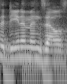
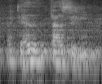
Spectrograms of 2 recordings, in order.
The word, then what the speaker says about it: Idina Menzel: Back in 2014, actor John Travolta famously mispronounced Idina Menzel's name while introducing her at the Oscars. Please welcome the wickedly talented one and only Adele Dazeem.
